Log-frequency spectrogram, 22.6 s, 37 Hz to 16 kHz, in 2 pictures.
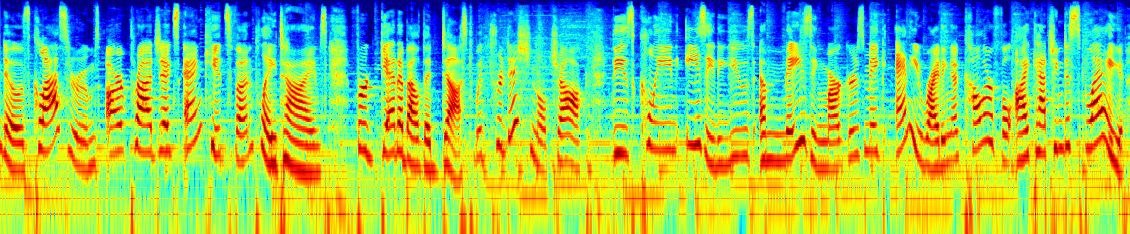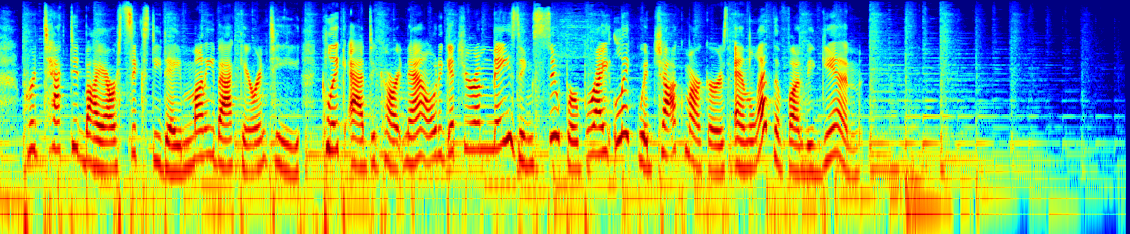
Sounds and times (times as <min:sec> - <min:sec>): Speech: 0:00.0 - 0:19.9
Music: 0:00.0 - 0:22.6.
